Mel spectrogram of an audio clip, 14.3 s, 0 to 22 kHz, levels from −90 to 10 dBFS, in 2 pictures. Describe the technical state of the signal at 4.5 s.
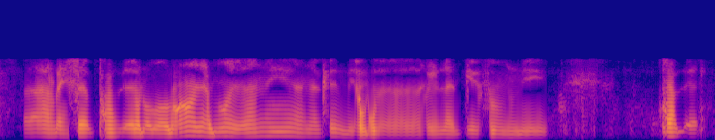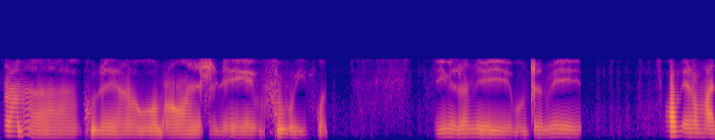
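LPC-10 vocoder coding runs through the whole clip: every instant is forced fully voiced or unvoiced, so speech at 4.5 s buzzes robotically, consistent with a 2.4 kbit/s coder. A time-stretched section spans 0.0 to 10.0 s, with speech slowed to about 0.7 times its pace at unchanged pitch, so it drags, likely from software repeating short pieces to lengthen it.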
